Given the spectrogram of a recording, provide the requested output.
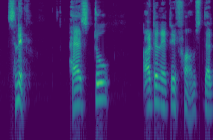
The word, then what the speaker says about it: SNP: polymorphism that is SNP in most cases asnp pronounced snip has two Alternative forms that is a and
